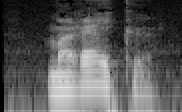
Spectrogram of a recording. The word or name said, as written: Marijke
